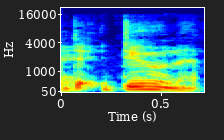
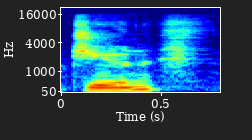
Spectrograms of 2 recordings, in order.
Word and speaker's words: Dune: But yeah, Dune apparently is, I'm told, how you say it, not June.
